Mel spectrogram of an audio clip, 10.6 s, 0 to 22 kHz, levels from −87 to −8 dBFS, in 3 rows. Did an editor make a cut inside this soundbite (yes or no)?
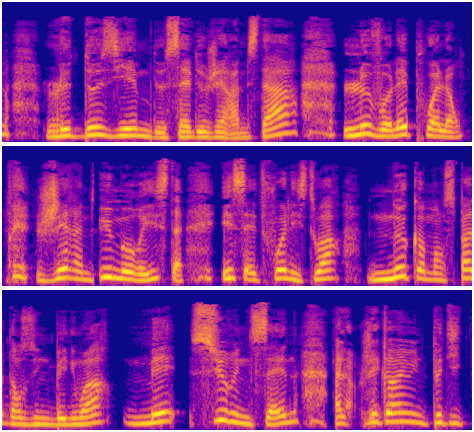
yes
